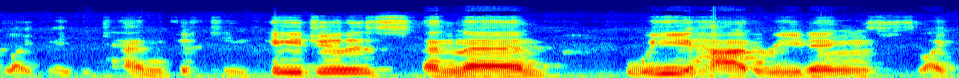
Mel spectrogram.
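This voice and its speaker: Over a remote video livestream, a young playwright runs a laid-back Q&A, his voice on the low side with a slight brightness. His talk is loose and thought-out-loud, peppered with "like" and "kind of," and the audio is low quality.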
